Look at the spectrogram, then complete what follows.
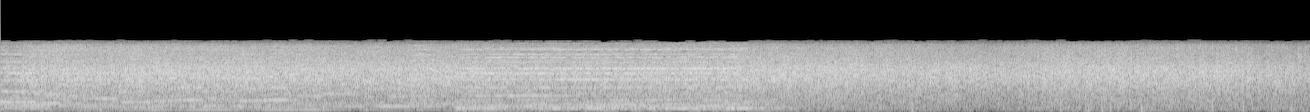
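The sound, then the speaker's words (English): A car engine revs loudly and pulls away, its pitch climbing as it accelerates, then fades into a steady rushing drone of driving for several seconds. There is no talking. “We'll get the car and drive you out to the old Indian's house.”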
